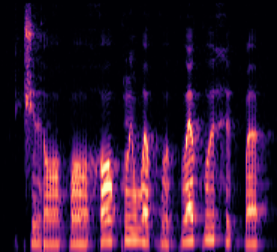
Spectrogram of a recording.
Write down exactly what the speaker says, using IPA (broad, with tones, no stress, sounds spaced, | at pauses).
t͡ʃ ɨ˨ ɾ oː˨ p oː˨ h oː˦ kʷ ĩ˦ w ə˧ kʷ ə˨ kʷ ɛ˦ kʷ ɨ˦ h ɨ˦˨ k͡p ə˦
